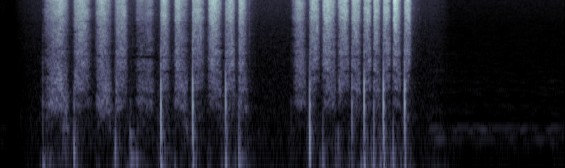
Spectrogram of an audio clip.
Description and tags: Touchpad, sliding
Using the bar of touchpad.
Computer, CZ, Czech, Panska, sliding, touchapd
